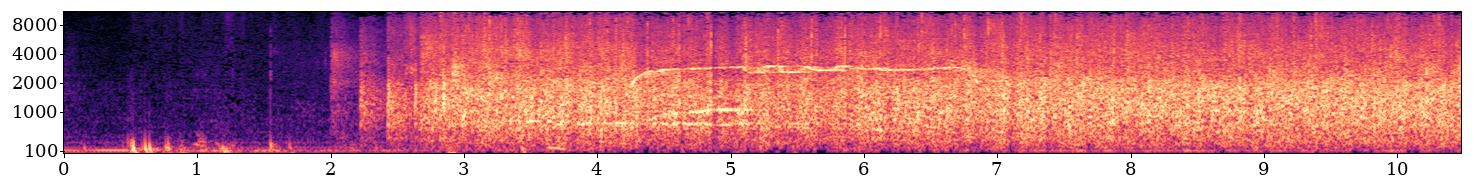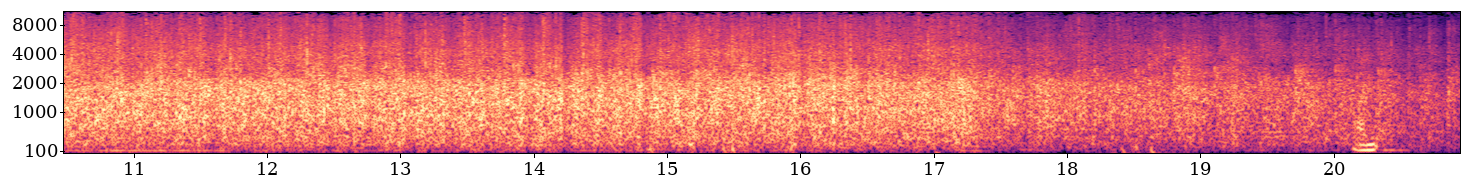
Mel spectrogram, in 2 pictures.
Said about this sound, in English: I'm going to give you one more opportunity to reward these folks with your applause, but we still have to pin their badges.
